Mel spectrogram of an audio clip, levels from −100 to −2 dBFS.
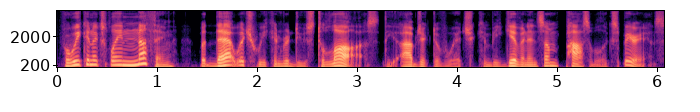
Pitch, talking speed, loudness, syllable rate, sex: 140 Hz, 235 wpm, -20 LUFS, 6.1 syllables/s, male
